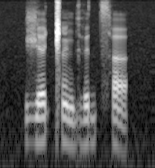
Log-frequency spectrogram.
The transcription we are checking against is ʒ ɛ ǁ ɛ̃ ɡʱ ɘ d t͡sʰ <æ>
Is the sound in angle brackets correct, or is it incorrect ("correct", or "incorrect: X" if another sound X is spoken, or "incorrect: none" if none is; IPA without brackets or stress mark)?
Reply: incorrect: a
